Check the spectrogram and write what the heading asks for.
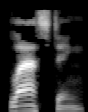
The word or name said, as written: lasting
